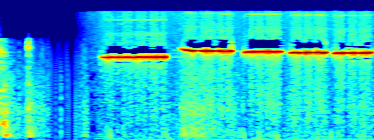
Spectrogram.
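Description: A recorded bird whistles a series of high, clear notes.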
